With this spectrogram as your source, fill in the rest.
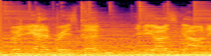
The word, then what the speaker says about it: Brisbane: And we off to Brisbane.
